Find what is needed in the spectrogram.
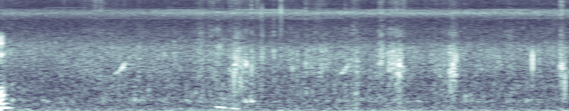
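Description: Quiet outdoor ambience: faint distant voices now and then over a faint steady high-pitched hum.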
